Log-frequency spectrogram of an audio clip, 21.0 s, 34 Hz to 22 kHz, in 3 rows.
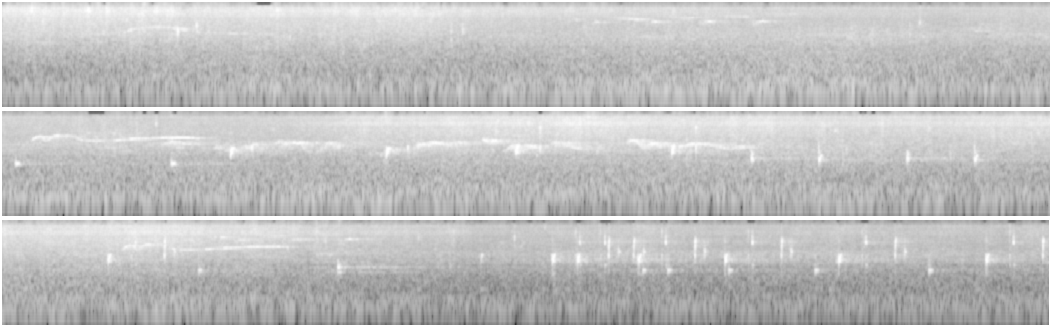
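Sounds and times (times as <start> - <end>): steady rain falling: 0.0 - 20.9
sharp dripping ticks: 7.0 - 20.9
songbird whistling: 7.1 - 13.6, 14.6 - 16.6.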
